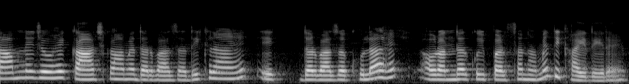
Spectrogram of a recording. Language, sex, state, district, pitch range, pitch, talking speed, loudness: Hindi, female, Bihar, Muzaffarpur, 215-280 Hz, 235 Hz, 230 wpm, -18 LUFS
